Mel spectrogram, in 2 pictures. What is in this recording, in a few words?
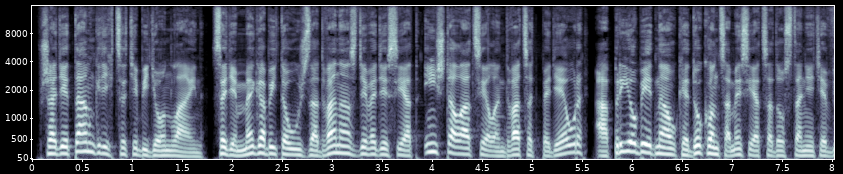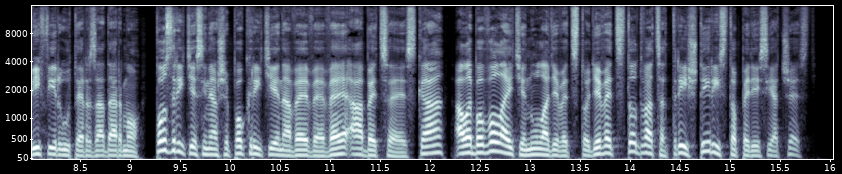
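Slovak, male, commercial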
